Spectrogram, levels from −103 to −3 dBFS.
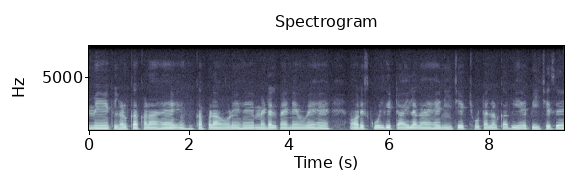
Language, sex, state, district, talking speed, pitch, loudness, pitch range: Hindi, male, Uttar Pradesh, Hamirpur, 175 wpm, 140 Hz, -20 LUFS, 135-140 Hz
